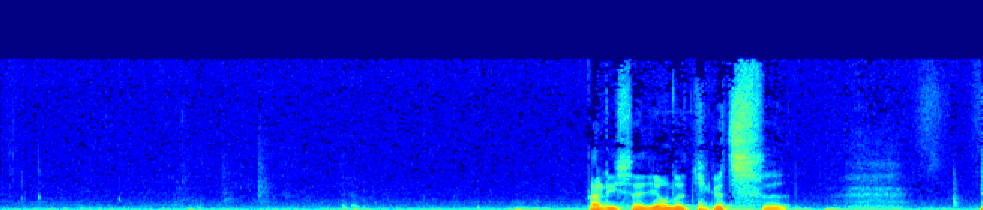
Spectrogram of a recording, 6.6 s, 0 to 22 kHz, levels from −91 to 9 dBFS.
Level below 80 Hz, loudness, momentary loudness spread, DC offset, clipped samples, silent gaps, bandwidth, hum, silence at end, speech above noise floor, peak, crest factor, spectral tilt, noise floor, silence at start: -46 dBFS; -22 LUFS; 28 LU; 0.2%; under 0.1%; none; 16 kHz; none; 1 s; 32 dB; -6 dBFS; 20 dB; -7.5 dB/octave; -53 dBFS; 3.4 s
